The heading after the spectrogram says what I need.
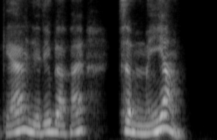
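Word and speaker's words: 怎么样: Nah, belakangnya jangan naik ya. Jadi belakangnya 怎么样?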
